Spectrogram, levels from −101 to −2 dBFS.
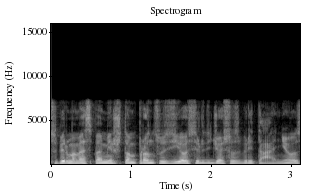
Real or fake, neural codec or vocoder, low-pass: real; none; 7.2 kHz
